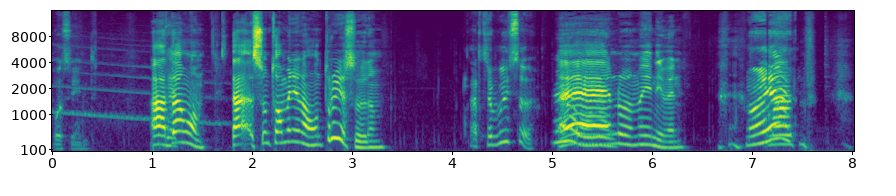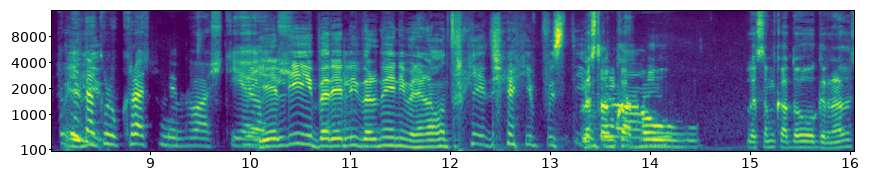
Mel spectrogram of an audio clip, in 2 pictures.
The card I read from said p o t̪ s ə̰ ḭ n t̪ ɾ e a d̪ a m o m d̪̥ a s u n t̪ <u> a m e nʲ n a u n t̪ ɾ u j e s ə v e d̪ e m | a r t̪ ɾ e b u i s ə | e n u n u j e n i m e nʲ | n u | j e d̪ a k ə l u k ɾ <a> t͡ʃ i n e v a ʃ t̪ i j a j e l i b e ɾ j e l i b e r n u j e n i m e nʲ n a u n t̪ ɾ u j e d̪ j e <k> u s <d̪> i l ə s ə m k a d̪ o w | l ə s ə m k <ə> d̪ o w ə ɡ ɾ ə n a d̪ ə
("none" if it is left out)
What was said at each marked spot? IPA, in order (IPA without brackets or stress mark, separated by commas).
w, a, p, t̪, a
